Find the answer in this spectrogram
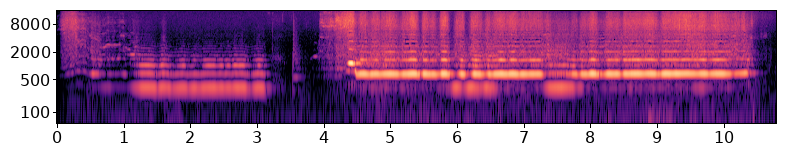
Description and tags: Kaval Play 15
Recording of an improvised play with Macedonian Kaval
Acoustic, Instruments, Kaval, Macedonian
